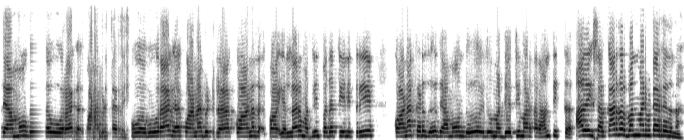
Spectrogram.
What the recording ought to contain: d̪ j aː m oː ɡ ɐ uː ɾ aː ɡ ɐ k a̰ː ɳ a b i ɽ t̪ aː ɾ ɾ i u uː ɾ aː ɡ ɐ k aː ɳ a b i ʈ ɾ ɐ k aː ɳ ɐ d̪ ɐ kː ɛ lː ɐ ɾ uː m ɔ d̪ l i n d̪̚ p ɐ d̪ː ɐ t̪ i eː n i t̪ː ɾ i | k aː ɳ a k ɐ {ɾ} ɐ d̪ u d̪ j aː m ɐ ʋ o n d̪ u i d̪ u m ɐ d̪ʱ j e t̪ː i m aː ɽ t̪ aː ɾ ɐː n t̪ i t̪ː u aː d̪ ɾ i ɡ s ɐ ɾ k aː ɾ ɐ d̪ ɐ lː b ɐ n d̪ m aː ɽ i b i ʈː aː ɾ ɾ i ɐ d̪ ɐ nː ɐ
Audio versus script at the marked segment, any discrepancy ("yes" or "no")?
yes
